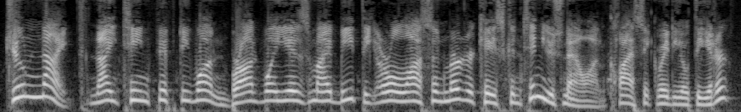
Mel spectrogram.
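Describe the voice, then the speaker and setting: A woman's voice: mid-range voice, sing-song, normal speed, few pauses, a little mellow, slight background noise. A woman with an American accent reading scripted ads and programme introductions as a radio announcer.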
